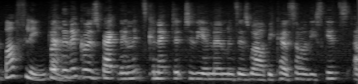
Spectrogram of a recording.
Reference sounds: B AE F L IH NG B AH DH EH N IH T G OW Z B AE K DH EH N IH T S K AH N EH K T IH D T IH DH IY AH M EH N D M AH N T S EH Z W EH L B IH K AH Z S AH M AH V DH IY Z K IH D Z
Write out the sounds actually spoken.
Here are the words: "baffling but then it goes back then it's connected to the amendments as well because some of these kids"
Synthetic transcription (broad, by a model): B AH F L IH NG B AH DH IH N IH T G OW Z B AE K DH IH N IH T S K AH N EH K T IH D T IH DH IY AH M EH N M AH N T S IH Z W EH L B IH K AH Z S AH M AH V DH IY Z K IH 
